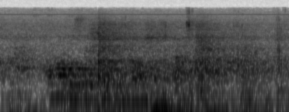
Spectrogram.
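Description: Footsteps and thuds on a boxing ring's padded canvas, with a heavy thud a little past the middle, while a man's voice talks in the gym.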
